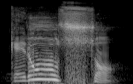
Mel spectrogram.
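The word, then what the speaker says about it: κηρύσσω: verbo predicar es la palabra griega kuso con k doble s y acento en la u quer uso así como suena quer uso significa proclamar o anunciar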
